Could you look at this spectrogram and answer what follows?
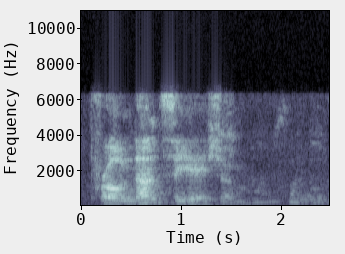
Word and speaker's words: pronunciation: this is really funny because this is spelled PR o and o you and CIA tion but and that would normally be pronunciation right but because of them but because of the structure of the word we actually say pronunciation Pro none like it I don't have I have none pronunciation ok would you repeat after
